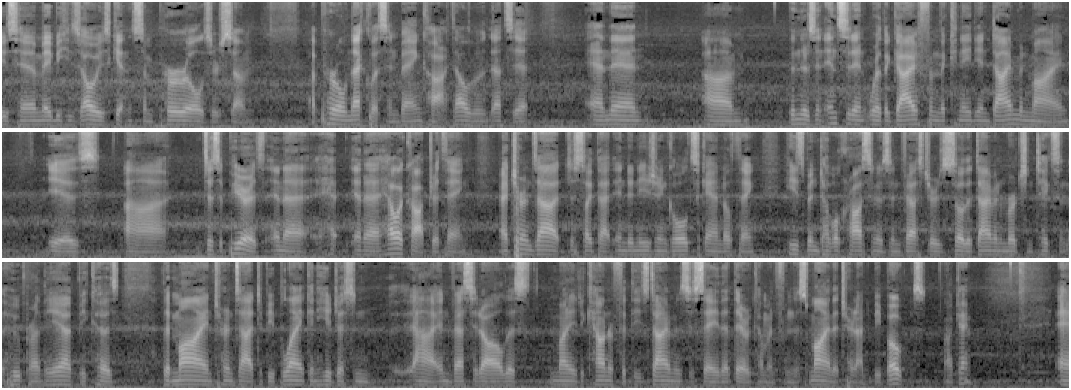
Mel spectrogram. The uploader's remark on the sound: I came across a recording spontaneously spieled while riding the bus from North Van to Surrey.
